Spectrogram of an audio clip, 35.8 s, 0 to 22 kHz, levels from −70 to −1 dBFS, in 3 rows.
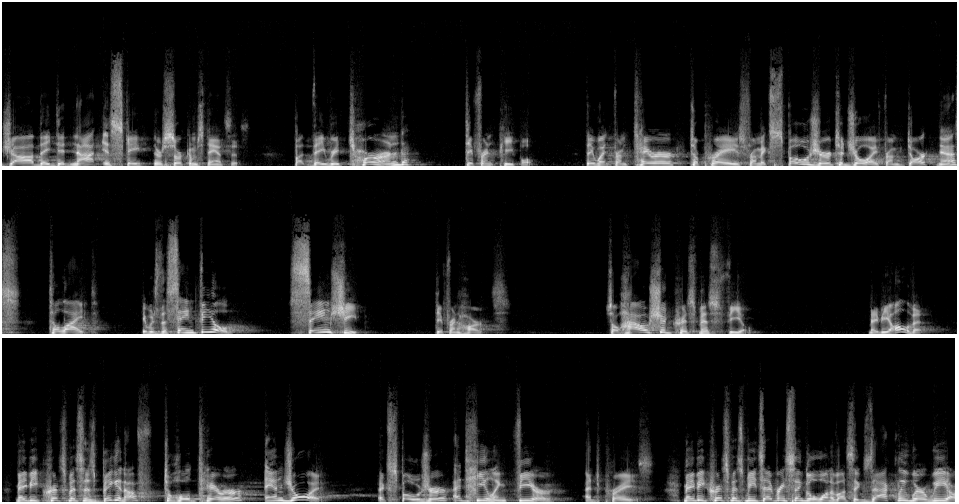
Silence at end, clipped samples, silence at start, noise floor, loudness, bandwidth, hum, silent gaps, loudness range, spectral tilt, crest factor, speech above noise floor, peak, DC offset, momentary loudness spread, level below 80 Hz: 0 s; under 0.1%; 0 s; -59 dBFS; -17 LUFS; 16.5 kHz; none; none; 3 LU; -3.5 dB/octave; 18 dB; 42 dB; -2 dBFS; under 0.1%; 9 LU; -64 dBFS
